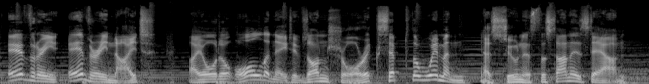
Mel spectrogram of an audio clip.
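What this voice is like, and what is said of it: Put-on accent reading log. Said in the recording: “I think that's a completely different accent.”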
